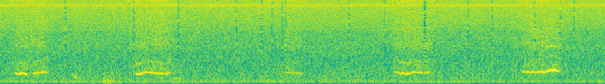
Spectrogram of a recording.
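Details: Female rescue kitten of about three months, fast asleep hugging a thigh, gives soft nasal snores: thin wavering whistles repeating about every one and a half seconds, very quiet, with a constant low hum behind.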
